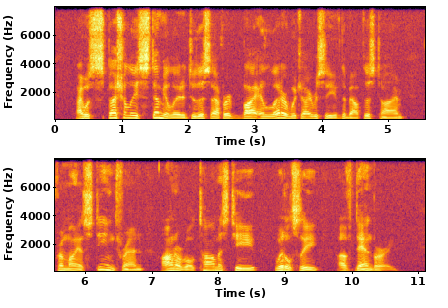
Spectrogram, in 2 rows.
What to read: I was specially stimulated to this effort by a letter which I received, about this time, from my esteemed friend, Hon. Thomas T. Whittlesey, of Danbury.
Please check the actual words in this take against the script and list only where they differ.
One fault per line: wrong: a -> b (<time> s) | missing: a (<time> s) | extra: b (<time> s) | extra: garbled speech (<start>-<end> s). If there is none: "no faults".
no faults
